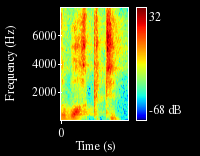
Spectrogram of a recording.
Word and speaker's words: walked: L is silent and the past becomes walked. Notice here D it is pronounced T. It is spelled D but pronounced T.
